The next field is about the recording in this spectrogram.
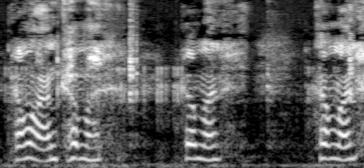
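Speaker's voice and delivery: urging through effort. Real, not acted. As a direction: urge yourself up a steep climb. Urging the bike up the hill.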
